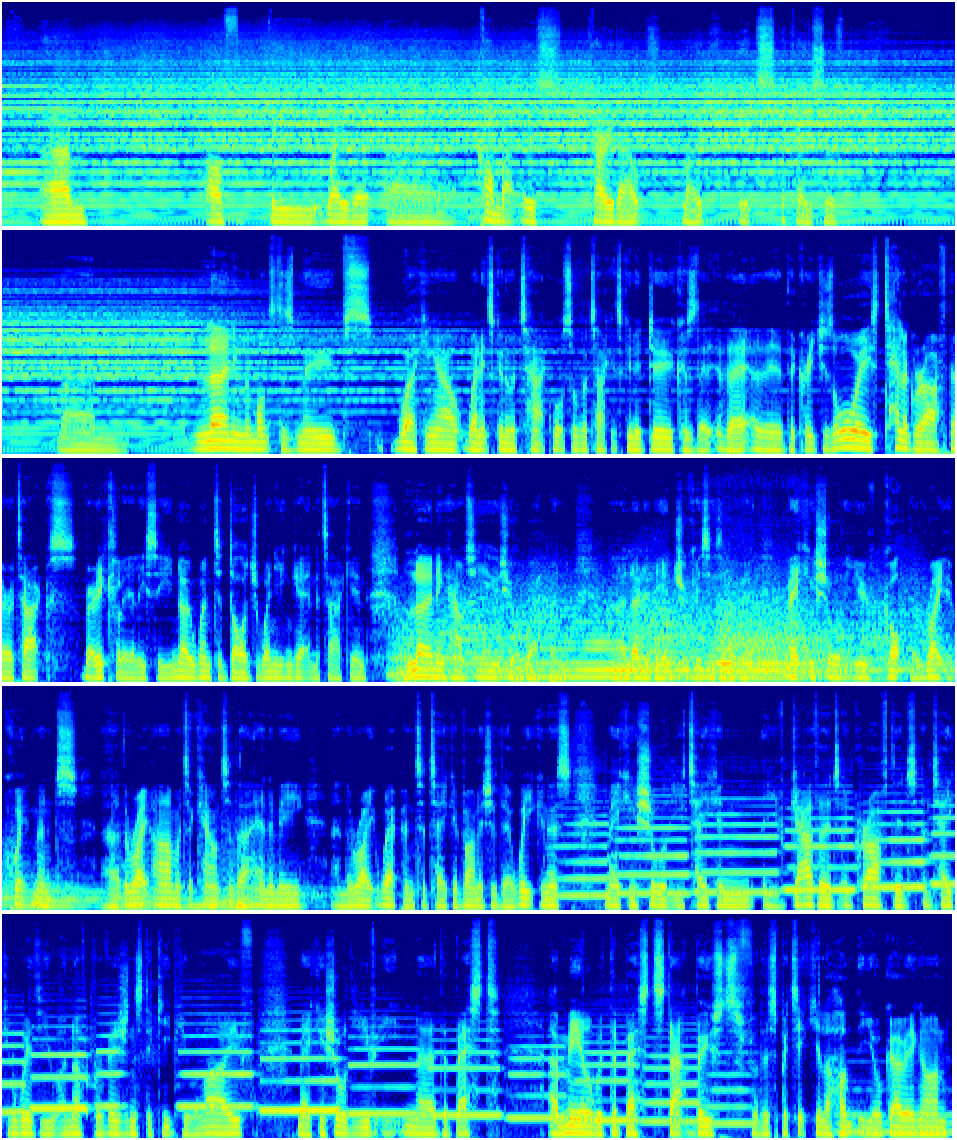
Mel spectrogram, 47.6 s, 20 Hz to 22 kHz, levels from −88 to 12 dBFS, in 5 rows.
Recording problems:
background music; loud; throughout; 1 dB below the speech

